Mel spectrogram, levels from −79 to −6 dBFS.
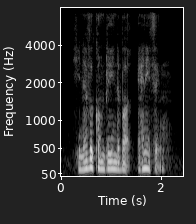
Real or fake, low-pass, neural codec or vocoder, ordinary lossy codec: real; 7.2 kHz; none; AAC, 32 kbps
